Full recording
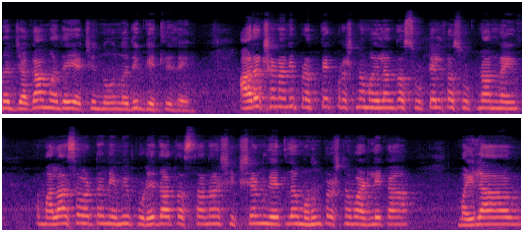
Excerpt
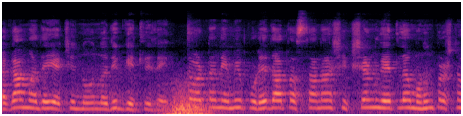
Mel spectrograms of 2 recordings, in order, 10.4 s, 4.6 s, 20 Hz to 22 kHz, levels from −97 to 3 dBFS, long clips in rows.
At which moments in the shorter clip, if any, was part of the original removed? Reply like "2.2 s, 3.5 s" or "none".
1.8 s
